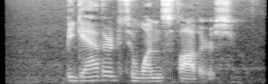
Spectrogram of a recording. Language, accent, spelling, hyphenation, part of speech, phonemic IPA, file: English, General American, be gathered to one's fathers, be ga‧thered to one's fa‧thers, verb, /bi ˈɡæðɚd tə wʌnz ˈfɑðɚz/, En-us-be gathered to one's fathers.mp3
- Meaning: To be buried together with one's forebears; hence, to die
